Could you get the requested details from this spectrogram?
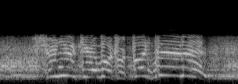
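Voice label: Russian damaged aa mood high, speech; War Thunder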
